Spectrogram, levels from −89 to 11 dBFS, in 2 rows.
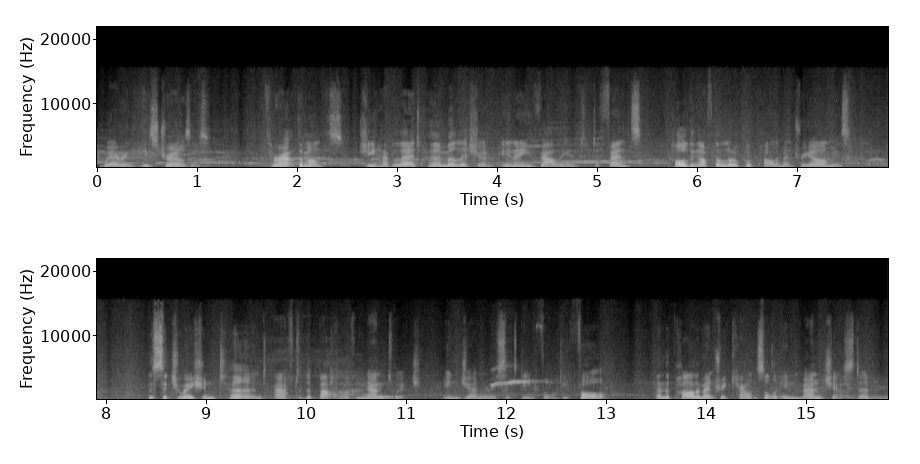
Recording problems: crowd noise; noticeable; throughout; 10 dB below the speech

